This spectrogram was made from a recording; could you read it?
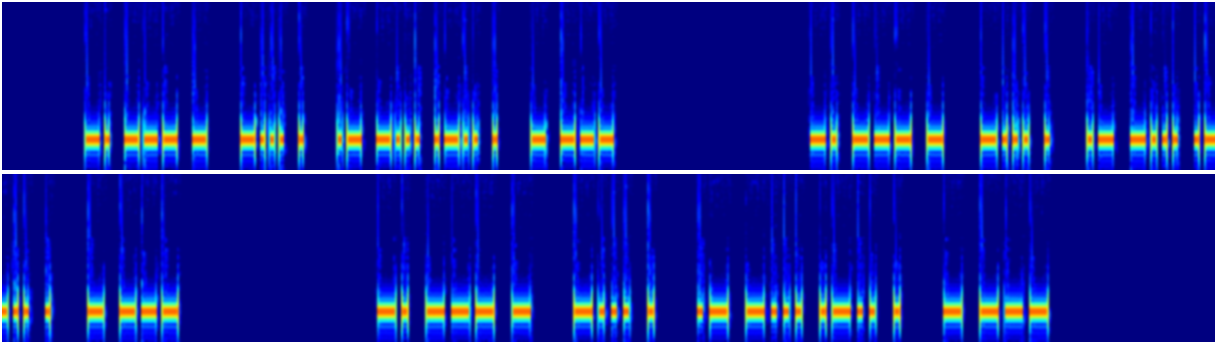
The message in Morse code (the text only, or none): NOT BE ABLE TO NOT BE ABLE TO NOT BE ABLE TO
